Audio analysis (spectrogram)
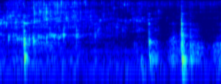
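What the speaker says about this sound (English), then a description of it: "you're gonna fill your jar up almost all the way with water." Water running into a glass jar, a soft trickle broken by three distinct knocks or splashes, close and moderately quiet, with no voices.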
